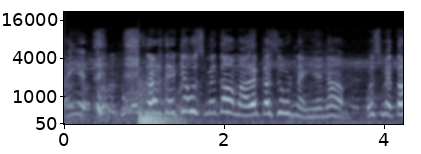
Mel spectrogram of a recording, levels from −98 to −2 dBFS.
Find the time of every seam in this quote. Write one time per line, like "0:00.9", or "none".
0:00.9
